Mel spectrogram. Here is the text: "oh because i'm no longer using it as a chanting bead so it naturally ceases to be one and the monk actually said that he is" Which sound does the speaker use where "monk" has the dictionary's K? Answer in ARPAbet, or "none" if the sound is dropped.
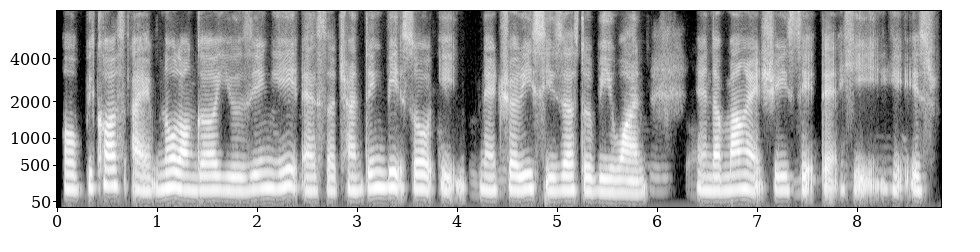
none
